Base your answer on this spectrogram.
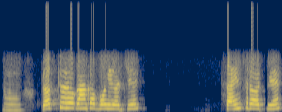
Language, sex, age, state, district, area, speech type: Odia, female, 18-30, Odisha, Kalahandi, rural, conversation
